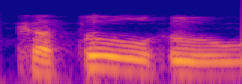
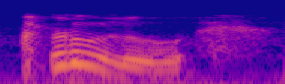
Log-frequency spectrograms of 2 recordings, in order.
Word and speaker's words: Cthulhu: Now, a lot of people pronounce it as Cthulhu, which is absolutely wrong, but it's very difficult to get people to correct that pronunciation. Lovecraft, in a letter, clearly states that it's a two-syllable word. The TH at the beginning there is kind of like a guttural L. It's like Cthulhu, but no matter.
